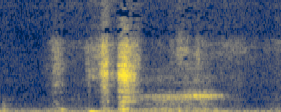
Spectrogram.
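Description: Near silence, with a few faint brief scuffs of hands moving a pattern template and a piece of soft leather over a cutting mat, about halfway in.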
